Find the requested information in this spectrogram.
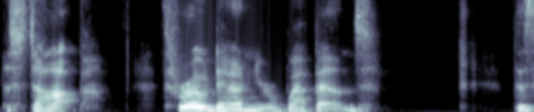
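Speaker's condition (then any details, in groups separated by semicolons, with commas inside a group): ALS; progressive neurological disease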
